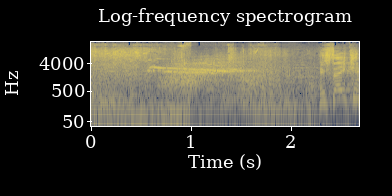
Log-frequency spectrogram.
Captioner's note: fawkes screeching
